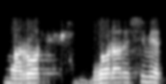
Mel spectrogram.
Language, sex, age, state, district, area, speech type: Bodo, male, 18-30, Assam, Udalguri, rural, conversation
